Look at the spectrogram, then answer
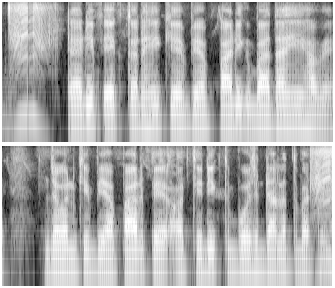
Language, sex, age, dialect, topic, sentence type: Bhojpuri, male, 18-24, Northern, banking, statement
